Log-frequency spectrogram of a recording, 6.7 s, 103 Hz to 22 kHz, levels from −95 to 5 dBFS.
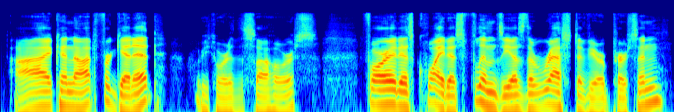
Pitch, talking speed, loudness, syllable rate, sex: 130 Hz, 180 wpm, -19 LUFS, 4.9 syllables/s, male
